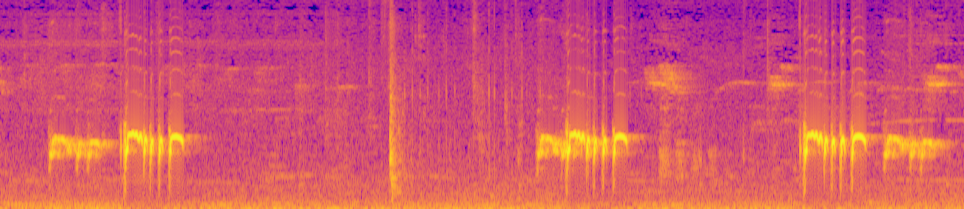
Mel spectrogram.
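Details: Local zebra dove giving a song that other doves reportedly answer immediately; rolling cooed phrases in pairs, a soft smooth coo beside a louder stuttered one, with a sharp click midway.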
